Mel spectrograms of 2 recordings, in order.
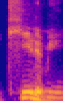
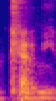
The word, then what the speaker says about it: ketamine: And I've been told that it's supposed to be ketamine because it's a ketone and an amine, but I still prefer ketamine as a pronunciation. But people may tell you you're pronouncing it wrong, but that's how I prefer.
